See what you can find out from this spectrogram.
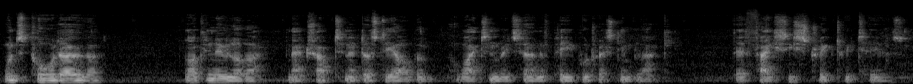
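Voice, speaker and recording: A middle-aged man, a poet, reflecting on his life and reading his poems in a candid, plain-spoken, halting way. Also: completely flat delivery, bright, forceful tone. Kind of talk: frank personal reflection and poetry reading. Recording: noisy ambience, rumbling background noise.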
